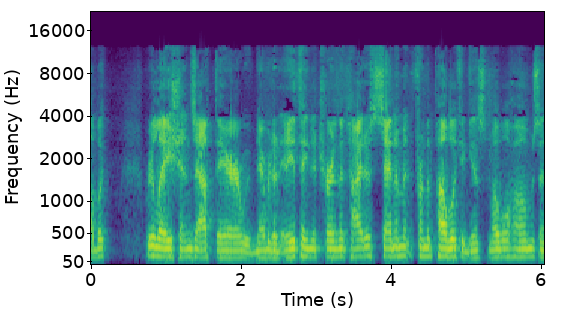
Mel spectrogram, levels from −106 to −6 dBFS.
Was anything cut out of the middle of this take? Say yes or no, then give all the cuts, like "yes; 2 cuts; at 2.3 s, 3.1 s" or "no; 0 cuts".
no; 0 cuts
